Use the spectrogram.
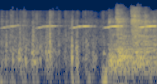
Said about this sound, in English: It's a blue bird warbler. Bluebird warbler.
